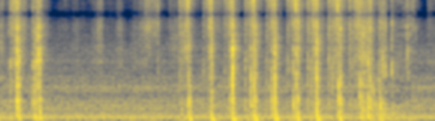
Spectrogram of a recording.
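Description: A deck of oracle cards is shuffled by hand: a soft riffle near the start, then a quick run of crisp, evenly spaced card flicks and snaps close up, with faint room hum underneath.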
